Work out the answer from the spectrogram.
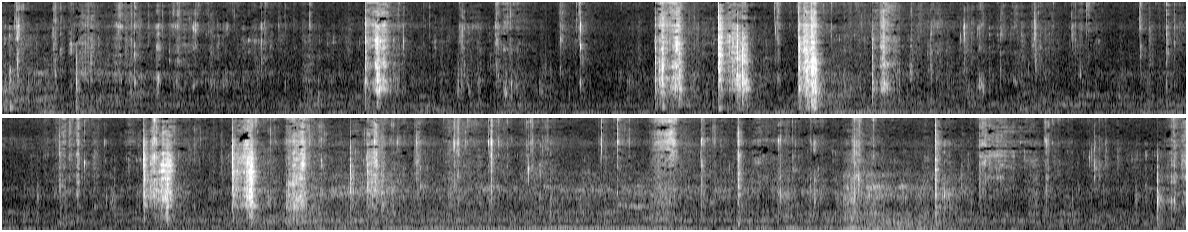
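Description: Close-miked chewing and mouth sounds of someone eating spicy macaroni pasta. A few sharp clicks, in clusters, sound as a metal spoon knocks and scrapes on the ceramic plate, over a low steady hum.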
